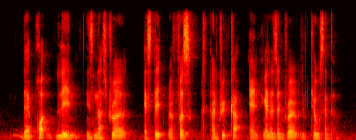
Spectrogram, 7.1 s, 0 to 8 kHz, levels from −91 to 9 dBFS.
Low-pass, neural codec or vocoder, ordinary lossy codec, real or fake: 7.2 kHz; none; none; real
